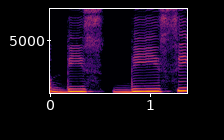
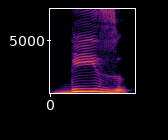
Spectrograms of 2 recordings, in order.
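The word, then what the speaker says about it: these: जैसे आपने इसको दीसी कभी पढ़ते हुए सुना नहीं, दीज, ज, एस को ज करके, और ई साइलेंट है, द, टी एच का उच्चारण द, दीज।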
